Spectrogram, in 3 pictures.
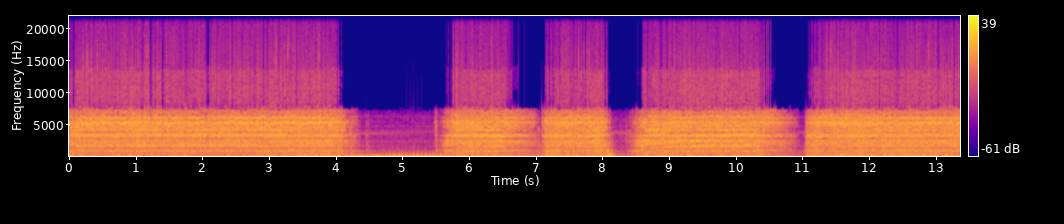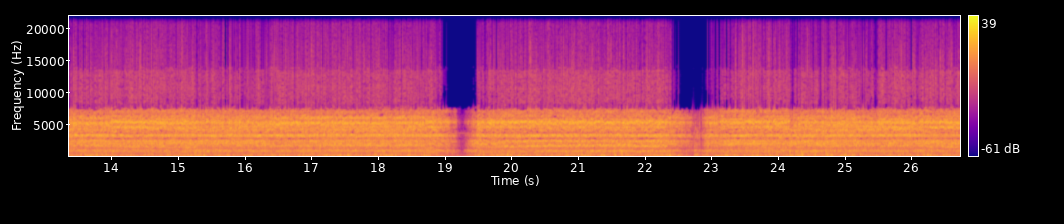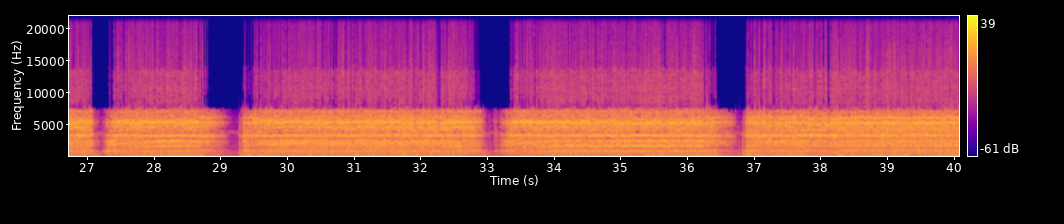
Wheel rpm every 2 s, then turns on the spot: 230, 220, 50, 120, 140, 120, 210, 220, 230, 140, 200, 130, 220, 170, 120, 190, 130, 200, 140, 210.
none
